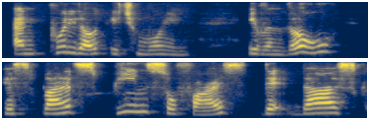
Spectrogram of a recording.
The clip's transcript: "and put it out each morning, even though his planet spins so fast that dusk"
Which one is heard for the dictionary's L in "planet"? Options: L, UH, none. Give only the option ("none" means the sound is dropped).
L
